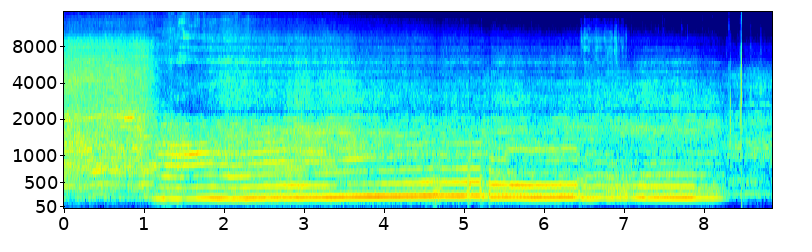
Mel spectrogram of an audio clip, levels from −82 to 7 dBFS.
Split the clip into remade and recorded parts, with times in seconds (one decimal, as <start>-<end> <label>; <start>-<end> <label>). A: 0.0-8.9 recorded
